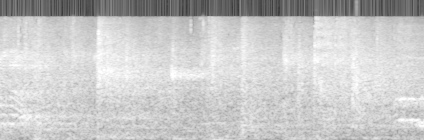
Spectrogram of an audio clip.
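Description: A football is kicked in an echoing hall.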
